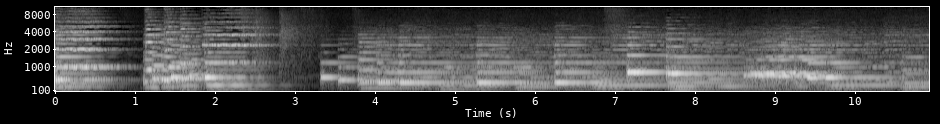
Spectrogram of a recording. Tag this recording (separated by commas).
Violin, Musical instrument, Music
